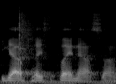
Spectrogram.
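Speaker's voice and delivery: normal talking voice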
